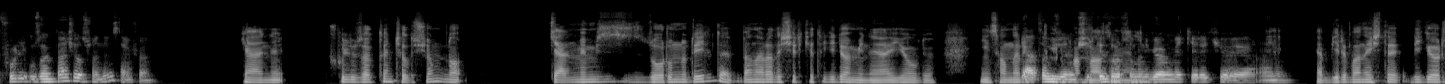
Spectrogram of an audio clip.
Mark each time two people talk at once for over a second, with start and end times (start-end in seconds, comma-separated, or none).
10.2-11.4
